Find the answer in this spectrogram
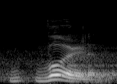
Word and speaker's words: whirled: World is different. R will not be pronounced here.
